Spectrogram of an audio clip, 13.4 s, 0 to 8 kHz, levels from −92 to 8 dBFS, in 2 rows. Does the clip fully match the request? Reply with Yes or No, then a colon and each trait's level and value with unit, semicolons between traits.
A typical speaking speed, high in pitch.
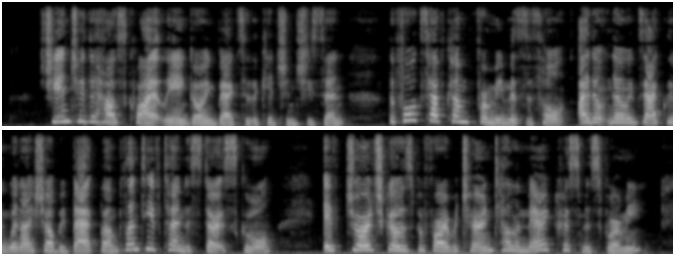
No: fast, 225 wpm; very high, 255 Hz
